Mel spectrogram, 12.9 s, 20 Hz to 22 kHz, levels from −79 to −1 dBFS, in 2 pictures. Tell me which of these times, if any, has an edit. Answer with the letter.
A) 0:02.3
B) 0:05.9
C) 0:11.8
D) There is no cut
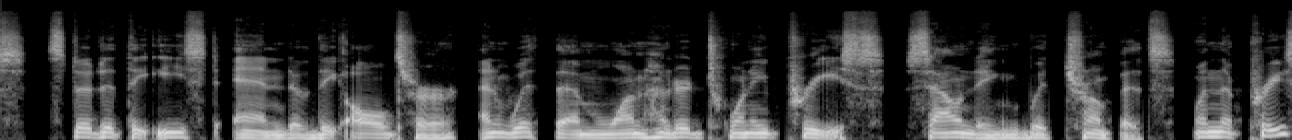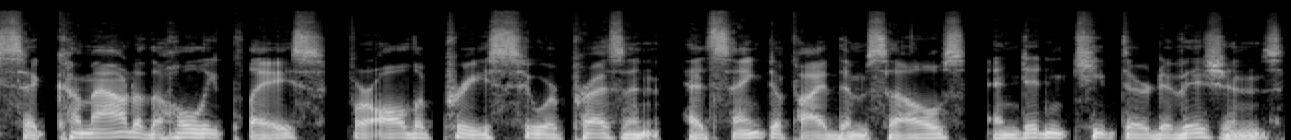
B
